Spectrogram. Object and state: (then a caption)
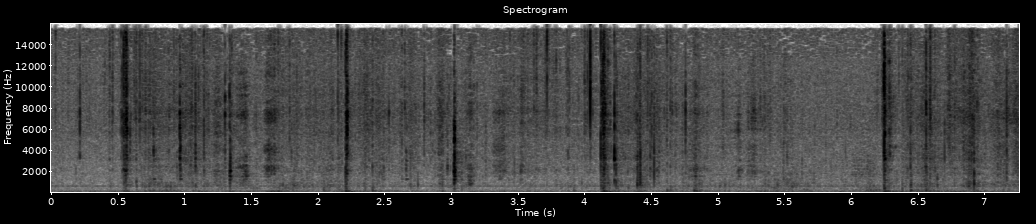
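Dry soap bar. A small, solid, dried brown soap bar held in the hand is cut with a metal utility blade, shaving off hard slices. Sharp, crisp snaps and brief scraping crackles ring out bright and dry at uneven intervals over a soft low rumble.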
